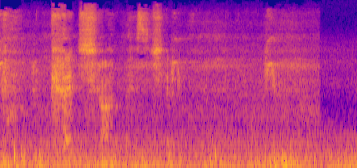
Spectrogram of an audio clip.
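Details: A pet raven imitates human speech in short, hoarse, word-like bursts, saying hello and hi when prompted, with a person talking alongside and a low background hum.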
